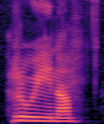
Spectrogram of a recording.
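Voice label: "ruina", female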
